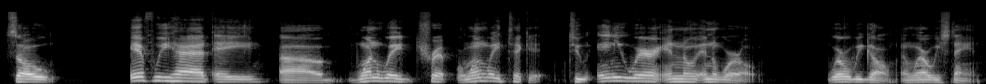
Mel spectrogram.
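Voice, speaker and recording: A man's voice: mid-range voice, lively intonation, unhurried, dry recording, studio quality. A man hosting a podcast in casual chat, opening with upbeat intros and repeated phrases. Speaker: podcast host.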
